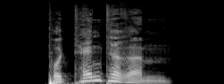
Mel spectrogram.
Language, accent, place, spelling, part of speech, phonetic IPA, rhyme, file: German, Germany, Berlin, potenterem, adjective, [poˈtɛntəʁəm], -ɛntəʁəm, De-potenterem.ogg
- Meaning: strong dative masculine/neuter singular comparative degree of potent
